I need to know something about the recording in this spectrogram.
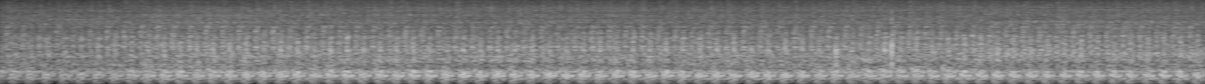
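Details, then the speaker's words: Yamaha Majesty scooter idling on the lift with the parking brake on: a steady, rapid metallic clatter of about four taps a second. The owner suspects the CVT clutch, is unsure whether it is normal, and plans to inspect the clutch and shaft. "doublet when I come down it's like metal-on-metal but that sounds like smelling metal-to-metal what does normal I don't know I don't that's normal or not but that's the noise I hear"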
